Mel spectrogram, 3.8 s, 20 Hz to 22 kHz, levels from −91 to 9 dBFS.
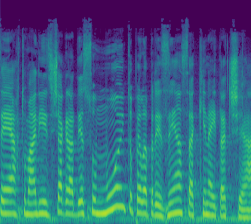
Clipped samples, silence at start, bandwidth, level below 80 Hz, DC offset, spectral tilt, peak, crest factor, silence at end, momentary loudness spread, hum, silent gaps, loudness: under 0.1%; 0 s; 12.5 kHz; -40 dBFS; under 0.1%; -5.5 dB/octave; 0 dBFS; 10 dB; 0 s; 4 LU; none; none; -11 LUFS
